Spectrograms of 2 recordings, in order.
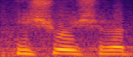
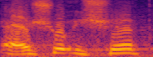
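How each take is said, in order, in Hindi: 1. पहला शब्द छोटे 'i' स्वर से शुरू होता है। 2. पहला शब्द साफ़ 'ai' स्वर से शुरू होता है।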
